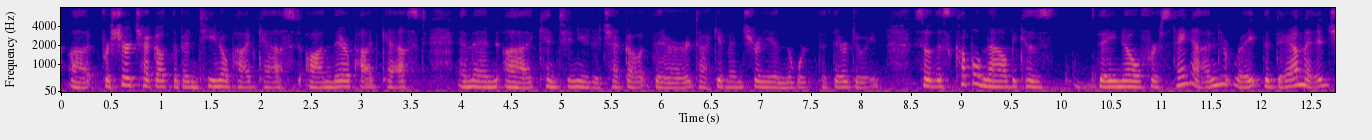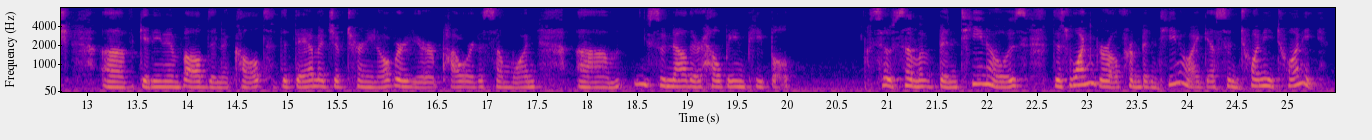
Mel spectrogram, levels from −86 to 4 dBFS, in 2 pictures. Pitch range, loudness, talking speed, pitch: 190-220 Hz, -34 LUFS, 165 wpm, 205 Hz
